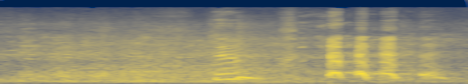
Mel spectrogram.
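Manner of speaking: soft unvoiced laugh at his own joke; breathy laugh. Real, not acted. The storyteller laughs at the runaway victim, a soft airy laugh. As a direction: let a quiet airy laugh slip out.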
